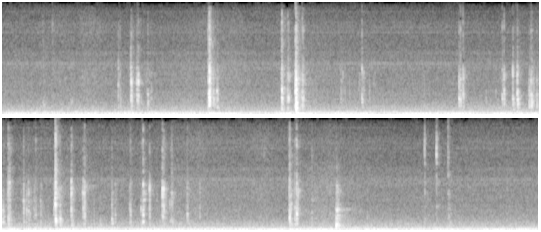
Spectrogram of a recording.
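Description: Typing on a computer keyboard: irregular keystroke clicks, sparse at first and then a quicker run in the middle, over a steady low hum.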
